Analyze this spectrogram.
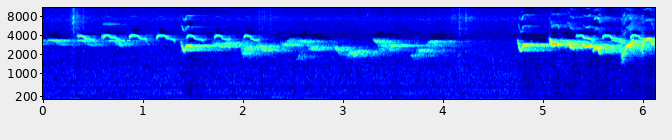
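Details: Orange-headed thrush lure bird giving fighting song, with female calls used to provoke the male. Rich warbled phrases slide up and down, broken by a pause, then a loud burst of fast, looping, sharp notes near the end.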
